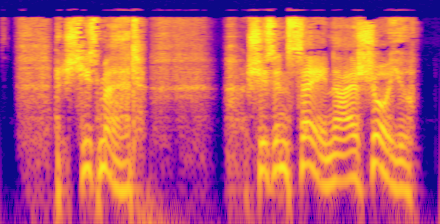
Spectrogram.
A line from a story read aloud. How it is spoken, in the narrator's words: responded Mushkin in a shaking voice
